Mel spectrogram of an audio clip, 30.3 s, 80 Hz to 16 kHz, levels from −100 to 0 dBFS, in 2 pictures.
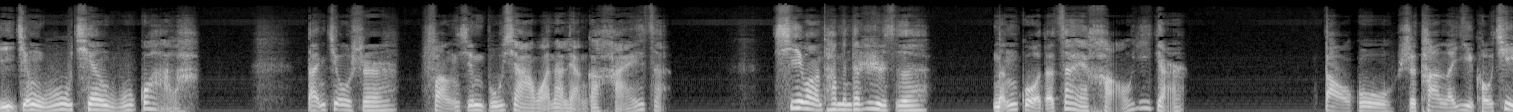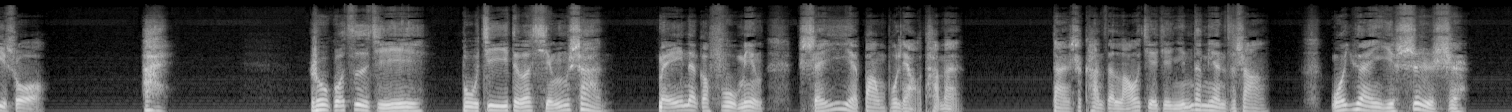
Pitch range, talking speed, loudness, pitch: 115-155 Hz, 165 characters per minute, -21 LUFS, 135 Hz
